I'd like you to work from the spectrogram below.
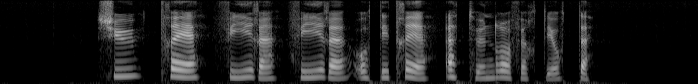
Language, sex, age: Norwegian, female, 32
